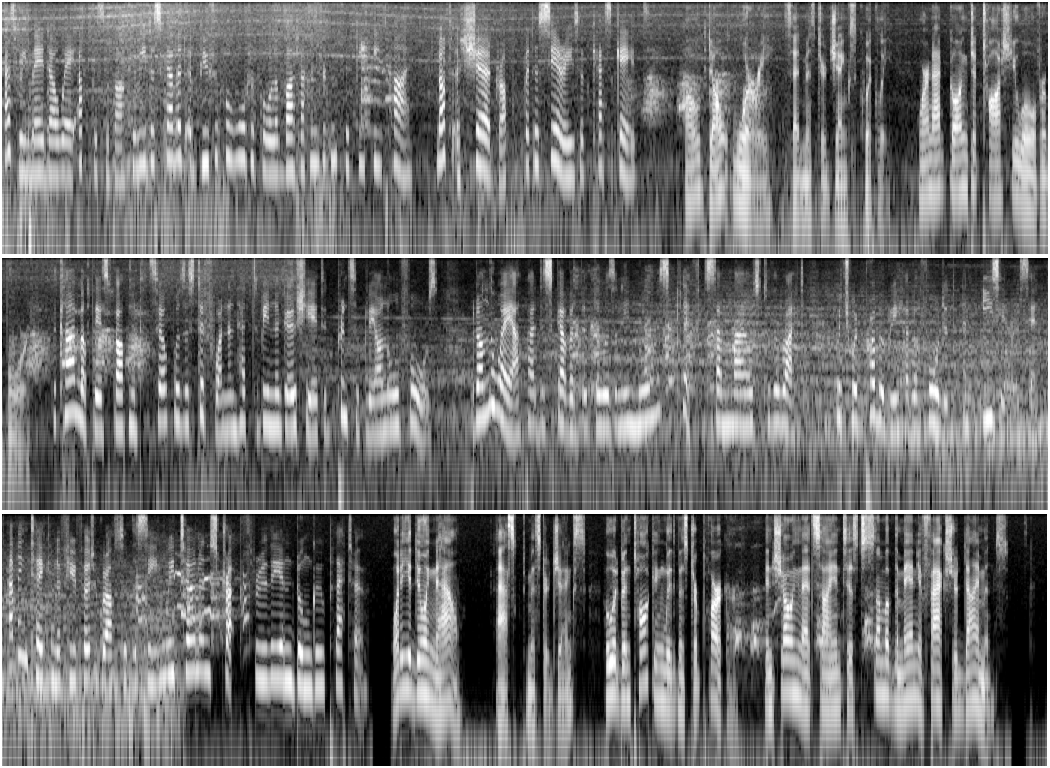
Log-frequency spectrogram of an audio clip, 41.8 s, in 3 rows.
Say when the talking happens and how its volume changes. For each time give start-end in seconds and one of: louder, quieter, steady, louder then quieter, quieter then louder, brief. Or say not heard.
0.0-41.4 steady.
